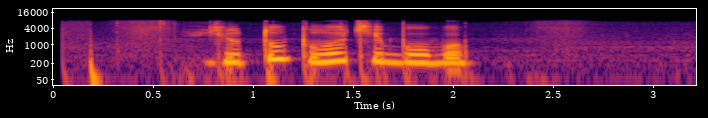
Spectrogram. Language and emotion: Russian, neutral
